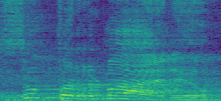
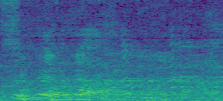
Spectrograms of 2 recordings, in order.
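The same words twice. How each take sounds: First: It is said in an exaggerated Italian accent. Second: It is said in the speaker's ordinary accent.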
